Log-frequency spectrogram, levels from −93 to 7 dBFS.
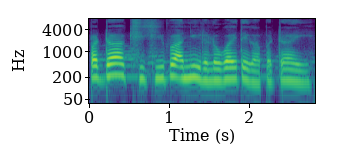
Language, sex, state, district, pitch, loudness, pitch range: Wancho, female, Arunachal Pradesh, Longding, 190 Hz, -17 LUFS, 170-205 Hz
